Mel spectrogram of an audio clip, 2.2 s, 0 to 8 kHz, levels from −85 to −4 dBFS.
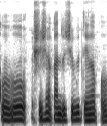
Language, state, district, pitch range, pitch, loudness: Idu Mishmi, Arunachal Pradesh, Lower Dibang Valley, 140-150 Hz, 145 Hz, -13 LUFS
